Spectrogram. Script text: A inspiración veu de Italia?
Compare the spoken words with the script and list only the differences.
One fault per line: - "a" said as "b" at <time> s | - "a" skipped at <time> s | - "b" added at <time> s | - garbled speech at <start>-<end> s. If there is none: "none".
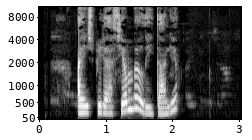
none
